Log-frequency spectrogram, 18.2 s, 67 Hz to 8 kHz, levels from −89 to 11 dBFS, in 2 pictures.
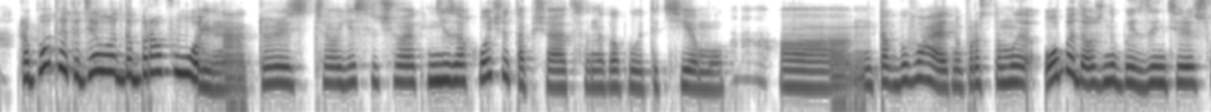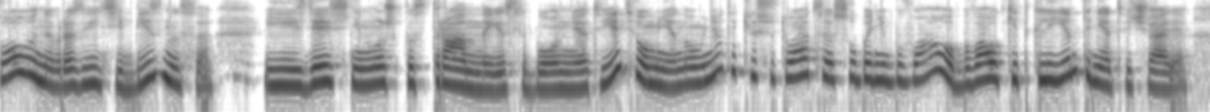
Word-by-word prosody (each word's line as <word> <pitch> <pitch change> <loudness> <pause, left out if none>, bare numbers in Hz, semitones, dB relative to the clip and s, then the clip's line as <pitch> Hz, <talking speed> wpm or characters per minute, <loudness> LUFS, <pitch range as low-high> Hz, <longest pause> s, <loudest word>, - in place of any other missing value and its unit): Работа- 445 +11 +5
это 325 -6 +3
дело 375 +5 +5
добровольное. 325 - +3
То 225 - -5
есть, 230 0 -1
э, 230 -1 -1
если 245 +2 -4
человек 240 0 -3
не 255 +1 +5
захочет 275 +2 0
общаться 200 -2 -5
на 195 0 -4
какую-то 200 -1 -5
тему, 190 -2 -4 0.4
а, 190 - -3
ну 215 - -4
так 230 0 -1
бывает, 255 -5 +1
но 205 - -3
просто 225 +2 -4
мы 235 0 +1
оба 315 - +4
должны 240 +1 +2
быть 230 -1 +1
заинтересованы 235 - +1
в 195 - -3
развитии 210 0 -2
бизнеса, 230 - -2 0.4
и 210 0 0
здесь 240 +4 0
немножко 230 +1 -1
странно, 215 -5 0
если 180 +2 -4
бы 180 0 -6
он 180 0 -1
не 185 - -2
ответил 260 - +1
мне, 205 -3 0
но 220 +2 -1
у - - 0
меня 295 - 0
таких 375 -6 -5
ситуаций 295 +2 -1
особо 275 0 -2
не 260 -1 0
бывало. 265 +7 0
Бывало, 250 +7 +2
какие-то 270 -1 -5
клиенты 295 +6 +1
не 235 -3 +1
отвечали, 205 -3 -5
230 Hz, 170 wpm, -23 LUFS, 205-275 Hz, 0.4 s, Работа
